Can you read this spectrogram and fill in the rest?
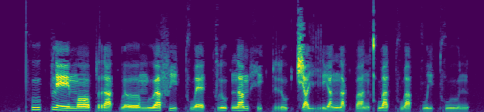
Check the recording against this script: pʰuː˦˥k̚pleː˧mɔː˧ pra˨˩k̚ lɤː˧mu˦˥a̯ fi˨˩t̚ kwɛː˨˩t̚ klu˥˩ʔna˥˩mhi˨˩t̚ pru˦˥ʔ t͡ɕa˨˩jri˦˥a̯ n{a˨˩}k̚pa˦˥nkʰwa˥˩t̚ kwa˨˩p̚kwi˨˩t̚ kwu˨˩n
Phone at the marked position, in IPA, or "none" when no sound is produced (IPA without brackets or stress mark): a˨˩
